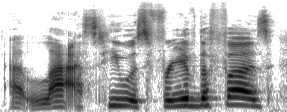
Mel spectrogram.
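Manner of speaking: usual speaking voice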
